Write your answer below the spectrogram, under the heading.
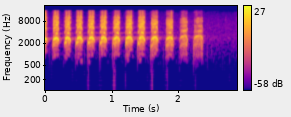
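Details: Osprey chick at a nest calling long for fish: a run of about twelve loud, short, harsh squeaky notes, each slightly rising then falling, evenly spaced, fading toward the end.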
